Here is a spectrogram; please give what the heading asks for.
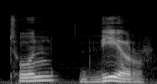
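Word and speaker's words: تنذر: If the kasra is sakin and the letter before it carries a kasra, again it's going to be light. So here we have tunzir.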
